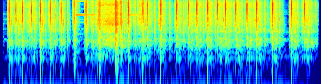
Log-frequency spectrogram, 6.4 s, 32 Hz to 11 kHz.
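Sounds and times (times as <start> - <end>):
electric typewriter typing: 0.1 - 6.4
electric typewriter return bell: 1.4 - 3.2.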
